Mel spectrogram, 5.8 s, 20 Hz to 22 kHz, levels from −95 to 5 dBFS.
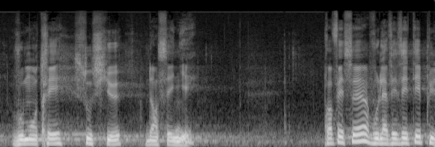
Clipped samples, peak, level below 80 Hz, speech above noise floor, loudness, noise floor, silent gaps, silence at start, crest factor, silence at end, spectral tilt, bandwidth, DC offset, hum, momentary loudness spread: under 0.1%; -4 dBFS; -48 dBFS; 30 dB; -16 LUFS; -45 dBFS; none; 0 s; 12 dB; 0 s; -7 dB/octave; 16 kHz; under 0.1%; none; 8 LU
